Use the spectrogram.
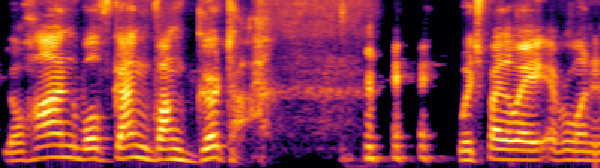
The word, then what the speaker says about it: Goethe: Johann Wolfgang von Goethe, which, by the way, everyone is spelled Goethe. Looks like Goethe, but it's pronounced Goethe, German.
